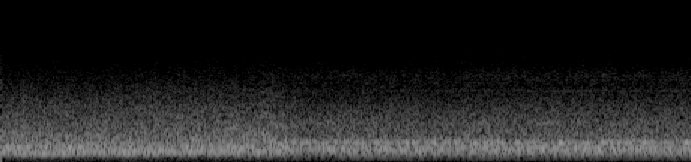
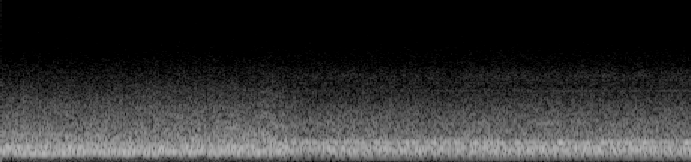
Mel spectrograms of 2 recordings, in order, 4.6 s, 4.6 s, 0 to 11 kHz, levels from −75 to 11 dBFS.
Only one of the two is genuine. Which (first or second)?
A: second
